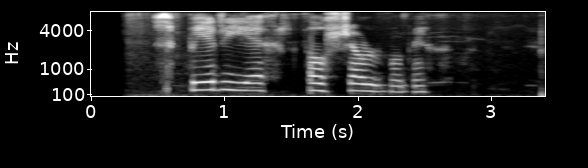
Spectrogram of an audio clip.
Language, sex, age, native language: Icelandic, female, 6, Icelandic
